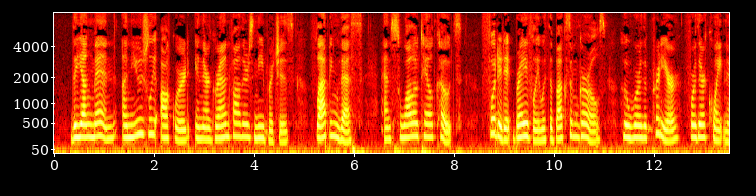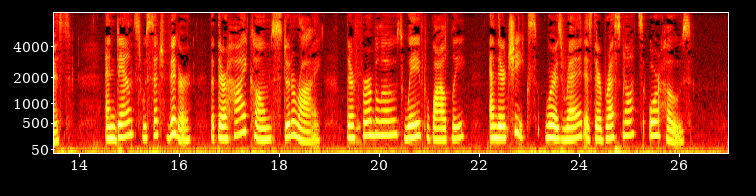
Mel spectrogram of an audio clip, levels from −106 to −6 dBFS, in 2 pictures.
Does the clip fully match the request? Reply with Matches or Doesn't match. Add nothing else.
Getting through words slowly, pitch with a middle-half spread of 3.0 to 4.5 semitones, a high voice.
Matches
